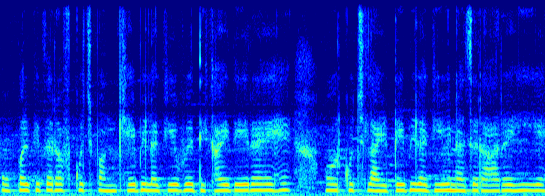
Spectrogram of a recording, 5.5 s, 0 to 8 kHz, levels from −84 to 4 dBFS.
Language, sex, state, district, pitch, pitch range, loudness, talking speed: Hindi, female, Bihar, Supaul, 245 Hz, 240-250 Hz, -30 LUFS, 240 wpm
